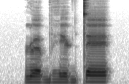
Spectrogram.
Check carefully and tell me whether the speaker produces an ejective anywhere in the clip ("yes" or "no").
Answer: no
